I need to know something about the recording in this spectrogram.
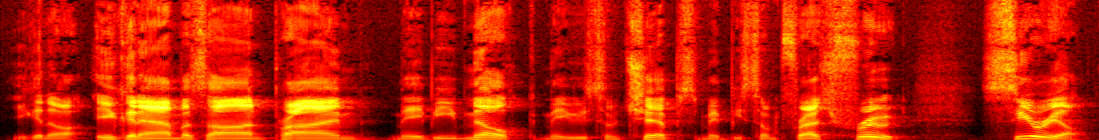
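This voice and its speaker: A middle-aged man with a New Jersey accent hosting a casual solo podcast, chatty and self-deprecating, swinging between loud emphasis and quiet asides. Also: lowish voice, lively intonation, a little slow. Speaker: podcast host.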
